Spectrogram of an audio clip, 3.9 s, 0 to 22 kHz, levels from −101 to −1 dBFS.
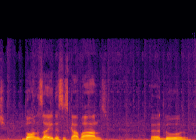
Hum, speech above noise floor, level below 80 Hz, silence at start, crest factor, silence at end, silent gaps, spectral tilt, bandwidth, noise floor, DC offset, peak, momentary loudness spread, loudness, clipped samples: none; 26 dB; -54 dBFS; 0 s; 18 dB; 0.1 s; none; -7 dB/octave; 14.5 kHz; -48 dBFS; under 0.1%; -6 dBFS; 14 LU; -23 LUFS; under 0.1%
